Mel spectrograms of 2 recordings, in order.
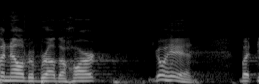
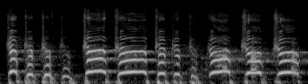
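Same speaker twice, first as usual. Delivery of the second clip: very high chirping birdcall; squeaky bird imitation; bird chirps; 5 dB louder than usual. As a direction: chirp like hungry birds at the feeder. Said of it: "they'll let me know".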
